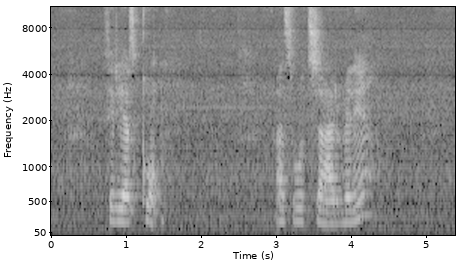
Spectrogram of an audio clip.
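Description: A young woman speaks calmly and close up in short phrases.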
